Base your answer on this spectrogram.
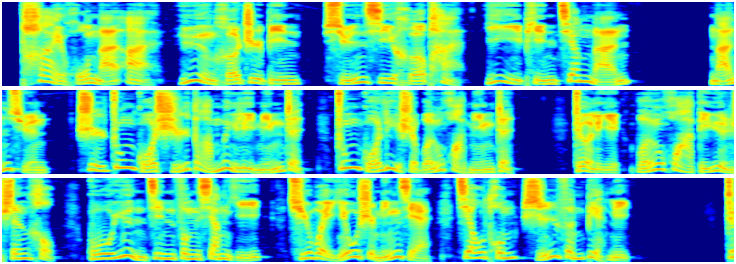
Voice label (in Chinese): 男 公司企业 宣传简介; 星都建材科技有限公司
